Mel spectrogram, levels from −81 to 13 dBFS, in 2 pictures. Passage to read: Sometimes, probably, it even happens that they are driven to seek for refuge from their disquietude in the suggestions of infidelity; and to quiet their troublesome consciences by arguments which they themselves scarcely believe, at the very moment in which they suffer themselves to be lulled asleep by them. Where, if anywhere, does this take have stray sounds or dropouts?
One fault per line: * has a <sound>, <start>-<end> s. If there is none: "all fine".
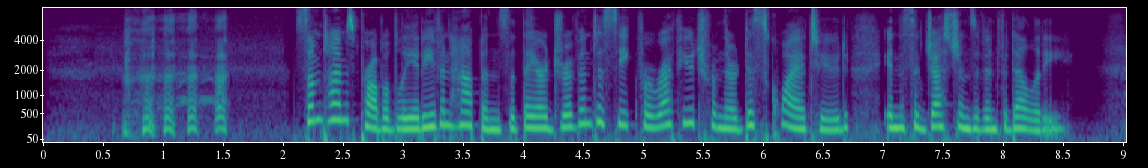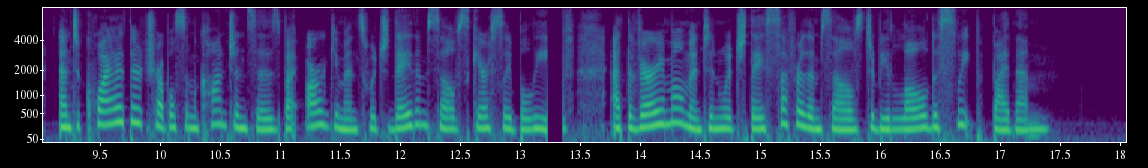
* has a laugh, 0.6-1.6 s
* has a dropout, 13.2-13.4 s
